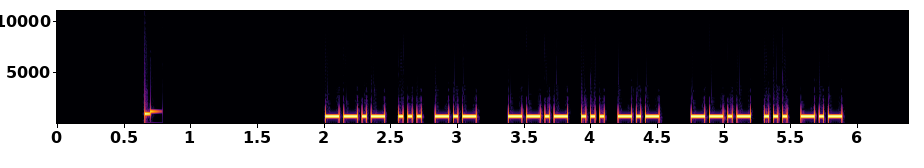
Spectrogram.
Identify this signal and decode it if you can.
Morse code, heard as a keyed tone, about 34 wpm, 700 Hz. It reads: QSK QSK QSK
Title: Q-Codes Repeated 3x 35wpm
